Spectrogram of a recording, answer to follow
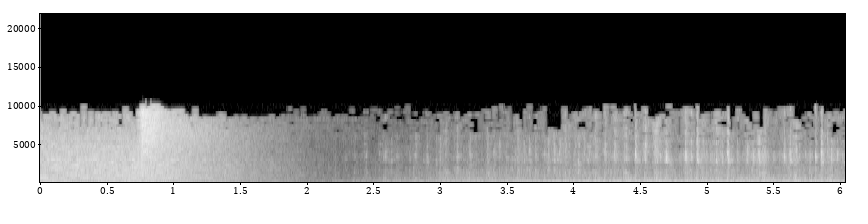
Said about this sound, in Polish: W Northolt samochód podjechał tuż do kadłuba ciemnozielonej Dakoty, stojącej na początku pasa startowego.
